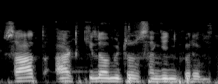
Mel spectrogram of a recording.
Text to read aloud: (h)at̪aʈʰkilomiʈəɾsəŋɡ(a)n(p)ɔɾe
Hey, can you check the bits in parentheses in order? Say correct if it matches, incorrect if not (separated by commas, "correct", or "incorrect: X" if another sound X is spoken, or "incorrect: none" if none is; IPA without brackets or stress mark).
incorrect: s, incorrect: i, incorrect: k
